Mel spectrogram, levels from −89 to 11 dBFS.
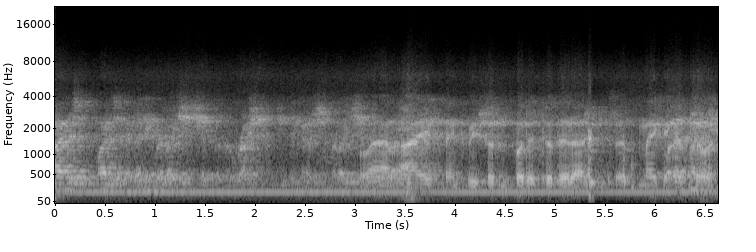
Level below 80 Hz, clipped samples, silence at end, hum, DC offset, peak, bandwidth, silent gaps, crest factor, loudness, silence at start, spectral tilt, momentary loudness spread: -62 dBFS; under 0.1%; 0 s; none; under 0.1%; -4 dBFS; 9.8 kHz; none; 16 dB; -20 LUFS; 0 s; -5.5 dB/octave; 8 LU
